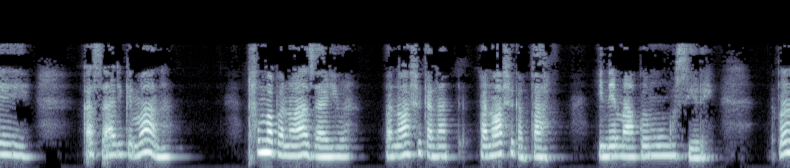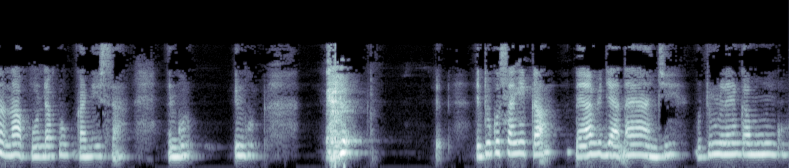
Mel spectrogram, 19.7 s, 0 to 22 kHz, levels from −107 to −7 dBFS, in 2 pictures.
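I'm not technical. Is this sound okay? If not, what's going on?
No. Throughout the whole clip the speech carries plainly audible damage that points to MP3 compression, likely at a low data rate. Nothing is present above about 8.4 kHz, so s and t sounds lose their crispness and the voice sounds dull and muffled. With too little data to spend, the encoder also drops quieter detail that flickers in and out from moment to moment, giving the sound a watery, swirling quality.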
